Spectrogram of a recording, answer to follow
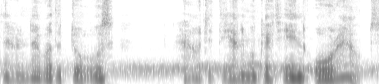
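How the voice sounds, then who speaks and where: A man playing an inquisitive, very tall time traveler in an audio drama, speaking in a deliberate, analytical and dryly theatrical way. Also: mid-range voice, noisy background, natural voice. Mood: pondering, analytical.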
